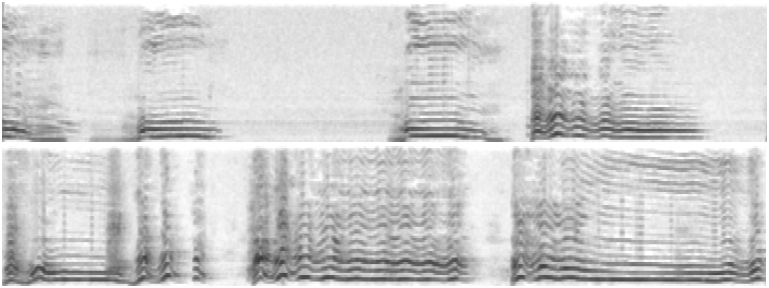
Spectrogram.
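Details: Howling West Highland White Terrier: a dipping, whining opening, then a series of sustained howls lasting one to two seconds, some bending upward and wavering, with short gaps between them.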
